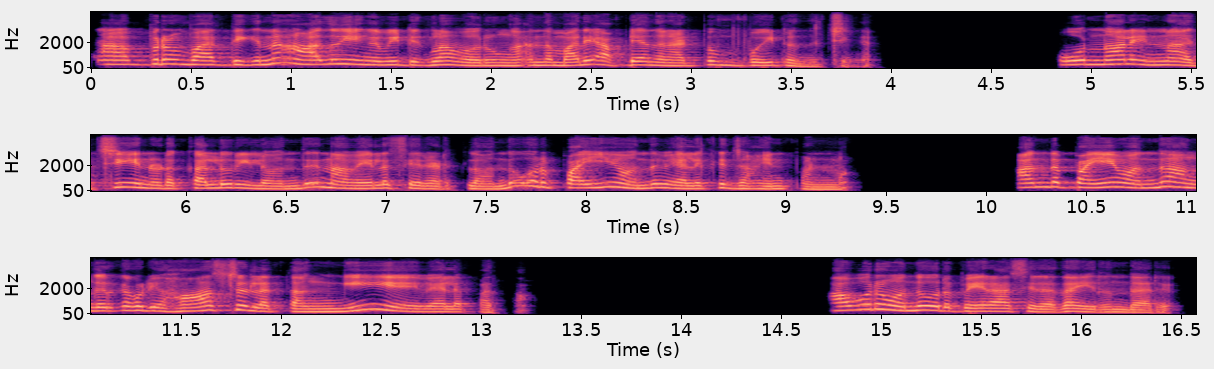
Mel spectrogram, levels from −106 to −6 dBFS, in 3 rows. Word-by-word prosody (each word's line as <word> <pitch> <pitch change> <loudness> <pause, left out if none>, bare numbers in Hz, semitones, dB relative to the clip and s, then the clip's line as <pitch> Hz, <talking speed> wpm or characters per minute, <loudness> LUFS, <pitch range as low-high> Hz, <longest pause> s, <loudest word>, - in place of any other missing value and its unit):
அப்பறம் 275 +1 0
பார்த்தீங்கன்னா, 245 +4 +1
அதுவும் 290 +1 +3
எங்க 240 - 0
வீட்டுக்கெல்லாம் 230 -1 +1
வருங்க. 185 0 -1
அந்த 205 0 -1
மாரி 205 +6 +2
அப்படியே 230 0 -1
அந்த 200 -3 -1
நட்பும் 200 +4 -3
போயிட்டுருந்துச்சுங்க. 180 -9 -4 1.0
ஒரு 260 0 +2
நாள் 285 0 +4
என்னாச்சு? 225 +2 0
என்னோட 205 -6 0
கல்லூரியில 220 -4 +1
வந்து 175 +9 -2
நான் 210 -7 +1
வேல 205 +3 0
செய்ற 200 -5 -1
இடத்துல 175 0 -5
வந்து, 175 - -2
ஒரு 290 - -1
பையன் 255 +3 +1
வந்து 220 +5 -1
வேலைக்கு 185 +5 0
ஜாயின் 175 -1 -3
பண்ணான். 150 -1 -5 0.9
அந்த 290 +2 0
பையன் 265 +1 +5
வந்து 245 +7 -1
அங்க 245 -5 0
இருக்கக்கூடிய 235 -1 -1
ஹாஸ்டல்‌ல 275 -1 +1
தங்கி 185 +6 0 0.4
வேல 175 -1 -1
பார்த்தான். 150 - -12 1.6
அவரும் 325 +1 +1
வந்து 265 +2 +2
ஒரு 225 - -3
பேராசிரியர் 200 -4 0
தான் 185 -3 +1
இருந்தாரு. 160 -1 -3
225 Hz, 160 wpm, -23 LUFS, 185-260 Hz, 1.6 s, பையன்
